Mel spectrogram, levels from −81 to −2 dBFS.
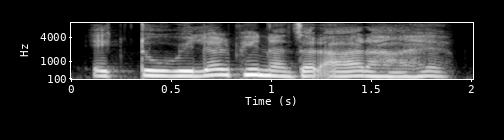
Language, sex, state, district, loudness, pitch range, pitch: Hindi, female, Assam, Kamrup Metropolitan, -13 LUFS, 195-220 Hz, 205 Hz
